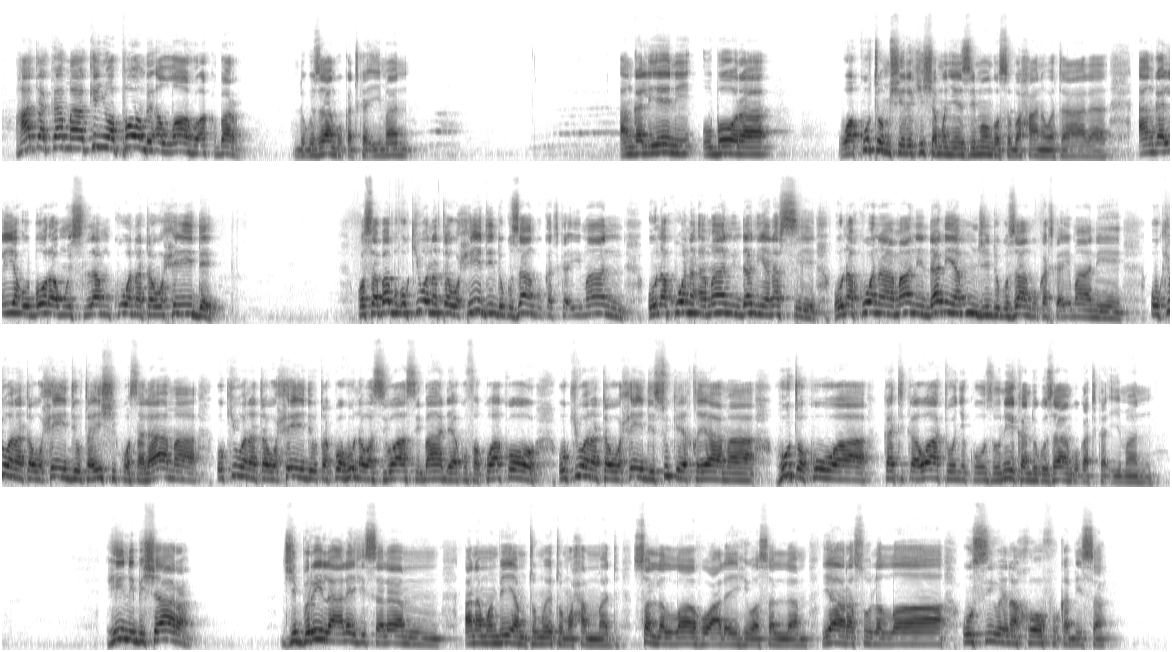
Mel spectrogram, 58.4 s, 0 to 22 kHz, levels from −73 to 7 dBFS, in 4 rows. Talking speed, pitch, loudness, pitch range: 100 wpm, 150 Hz, -16 LUFS, 120-180 Hz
